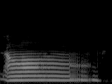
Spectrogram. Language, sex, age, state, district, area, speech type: Assamese, female, 45-60, Assam, Charaideo, rural, conversation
